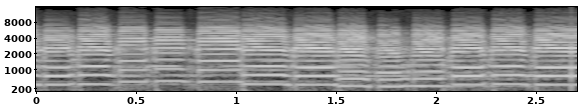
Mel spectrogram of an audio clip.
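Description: Fast alternate-picked electric guitar lick, played descending across two strings, with steady, evenly spaced notes under light distortion, loud and close with no talking.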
